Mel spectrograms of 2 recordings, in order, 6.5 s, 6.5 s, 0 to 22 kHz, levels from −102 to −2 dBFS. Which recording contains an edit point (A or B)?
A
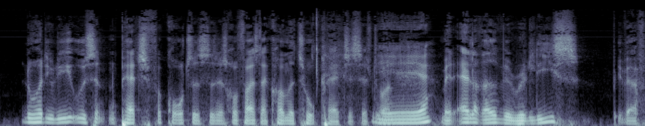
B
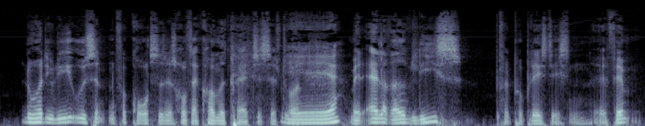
B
